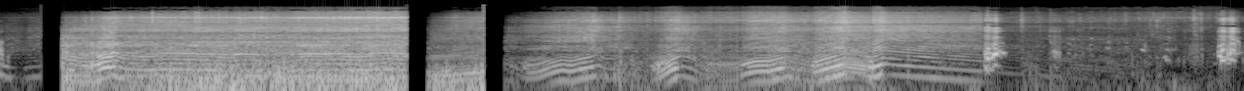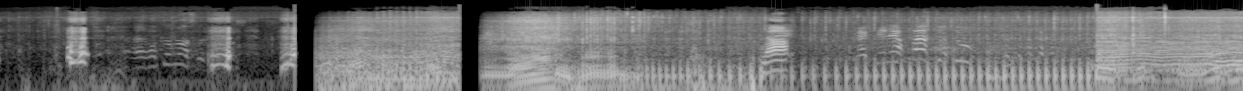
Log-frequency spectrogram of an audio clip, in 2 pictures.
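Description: A dirt bike engine roars and revs hard up close.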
